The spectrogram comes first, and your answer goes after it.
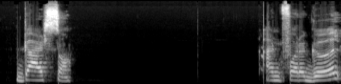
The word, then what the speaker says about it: garçon: For a boy, it's garçon. The C over here will have a soft sound. It is garçon.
